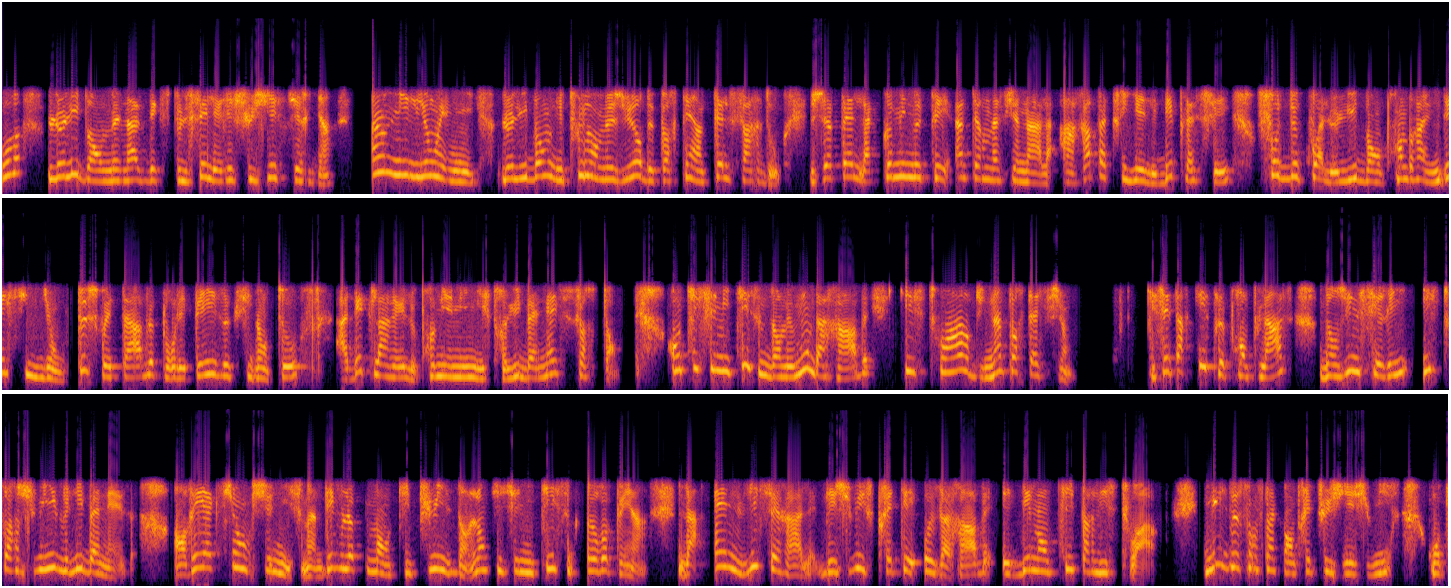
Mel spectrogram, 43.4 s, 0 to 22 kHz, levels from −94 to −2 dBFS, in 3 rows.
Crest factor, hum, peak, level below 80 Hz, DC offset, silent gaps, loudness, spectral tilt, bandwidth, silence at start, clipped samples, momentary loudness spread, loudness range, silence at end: 20 dB; none; 0 dBFS; -66 dBFS; under 0.1%; 3.52-3.56 s; -18 LUFS; -5.5 dB/octave; 10.5 kHz; 0 s; under 0.1%; 5 LU; 2 LU; 0 s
